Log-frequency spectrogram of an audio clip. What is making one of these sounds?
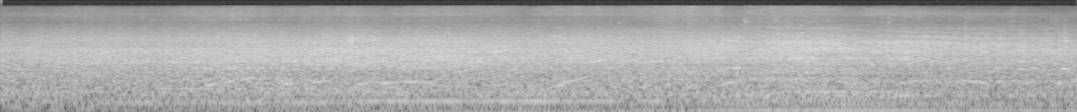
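Car engines hum as traffic idles and pulls away.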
